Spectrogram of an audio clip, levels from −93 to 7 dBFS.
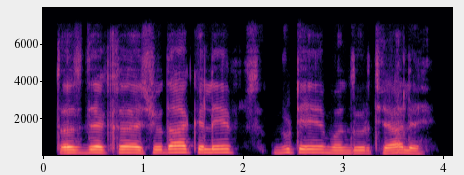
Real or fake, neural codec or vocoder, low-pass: fake; codec, 16 kHz, 4.8 kbps, FACodec; 7.2 kHz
